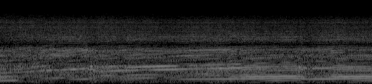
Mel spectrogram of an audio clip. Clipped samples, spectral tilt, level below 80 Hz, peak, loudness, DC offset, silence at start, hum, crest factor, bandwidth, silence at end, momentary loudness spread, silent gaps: under 0.1%; -2 dB/octave; -74 dBFS; -28 dBFS; -38 LUFS; under 0.1%; 0 s; none; 12 dB; 16 kHz; 0 s; 2 LU; none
